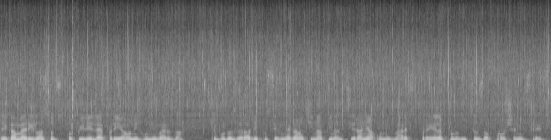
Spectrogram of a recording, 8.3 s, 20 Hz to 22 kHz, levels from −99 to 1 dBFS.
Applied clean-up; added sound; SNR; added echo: none; Frying (food); 8 dB; none.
